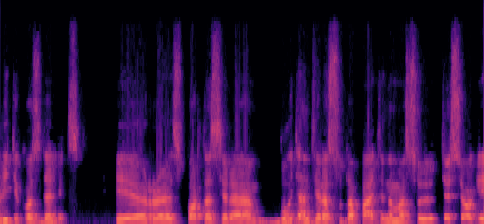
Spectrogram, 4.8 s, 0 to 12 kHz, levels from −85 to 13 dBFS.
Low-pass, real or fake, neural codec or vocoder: 10.8 kHz; real; none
